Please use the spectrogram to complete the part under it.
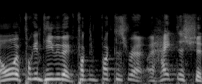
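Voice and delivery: high-pitched mock tantrum; retold angry yelling. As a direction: imitate a kid swearing at his dad. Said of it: "I'm, like, yelling at".

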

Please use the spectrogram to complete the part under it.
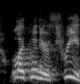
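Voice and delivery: ordinary delivery

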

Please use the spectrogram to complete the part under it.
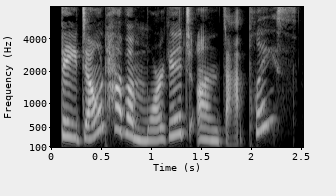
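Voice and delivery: high, slow, incredulous question; interrogating. A narrator's reading. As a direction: grill them, stretching out the disbelief. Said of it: "Lana was in full interrogation mode".

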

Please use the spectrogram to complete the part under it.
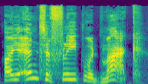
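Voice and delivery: high, failed attempt at an Irish accent. Retrying the rock star's question, overdone Irish accent. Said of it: "I'm Irish and I can't".

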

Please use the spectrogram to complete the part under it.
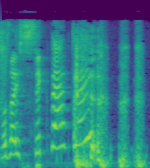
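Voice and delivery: high, slow, hammed-up whine; mock whine. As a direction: whine like a left-out kid.

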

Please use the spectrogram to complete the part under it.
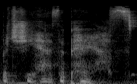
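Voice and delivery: ominous whisper; dramatic whisper. Real, not acted. Storyteller teasing Grace's dark past, whispered. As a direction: breathe it like a dark secret.

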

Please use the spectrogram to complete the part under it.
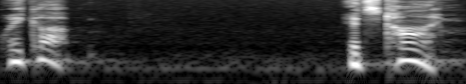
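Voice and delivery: Jesus calmly telling the sleeper it's time; soft wake-up. Shown as a demonstration. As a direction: wake them gently, close by. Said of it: "I think he's saying".

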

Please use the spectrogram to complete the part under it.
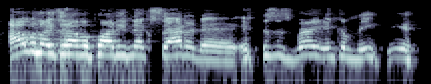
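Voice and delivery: mock complaint with laughter breaking in; demanding customer. Friend teasing the business owner as a would-be client, mock demanding. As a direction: play an inconvenienced client, half laughing. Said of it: "everybody's gonna go right to your business".

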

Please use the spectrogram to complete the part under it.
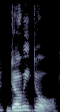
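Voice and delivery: a sudden loud cry, mocking. A narrator's reading. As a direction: call the nickname out loudly. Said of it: "he cried".

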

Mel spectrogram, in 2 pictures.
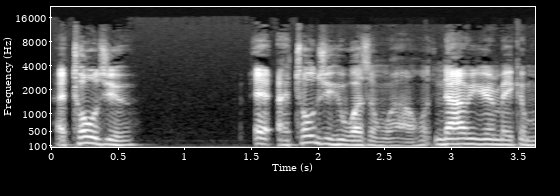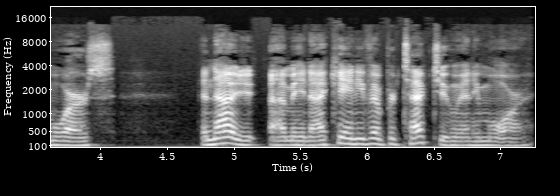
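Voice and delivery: loud, high indignant scolding. Retold or imitated. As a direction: berate them for making it worse. Agent angrily scolds others.

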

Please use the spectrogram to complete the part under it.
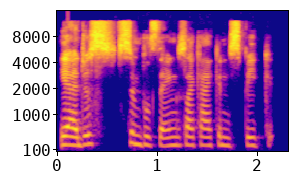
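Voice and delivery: ordinary delivery

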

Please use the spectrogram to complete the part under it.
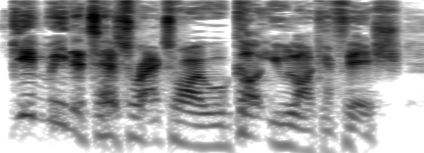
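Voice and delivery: a hint of a villain snapping a threat; playfully imitating a threatening Loki; mock Loki threat. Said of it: "absolutely threatening as hell".

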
